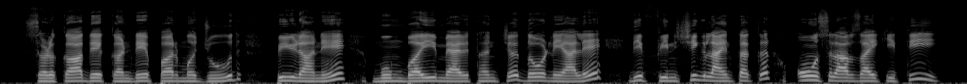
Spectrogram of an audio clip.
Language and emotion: Dogri, happy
